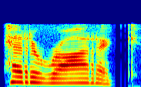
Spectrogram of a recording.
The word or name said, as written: heterotic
